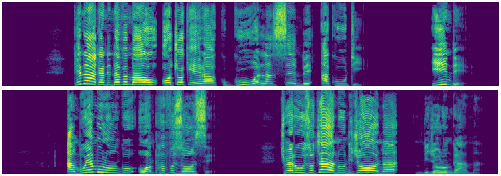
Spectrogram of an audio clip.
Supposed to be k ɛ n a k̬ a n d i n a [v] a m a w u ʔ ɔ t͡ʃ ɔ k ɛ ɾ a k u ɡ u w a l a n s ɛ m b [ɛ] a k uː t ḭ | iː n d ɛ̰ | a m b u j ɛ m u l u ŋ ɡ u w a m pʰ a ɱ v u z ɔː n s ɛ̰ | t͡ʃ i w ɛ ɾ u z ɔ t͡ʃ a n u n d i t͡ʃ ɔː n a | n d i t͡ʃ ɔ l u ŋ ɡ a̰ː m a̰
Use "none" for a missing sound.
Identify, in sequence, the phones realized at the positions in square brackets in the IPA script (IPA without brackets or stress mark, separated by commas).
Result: v, ɛ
